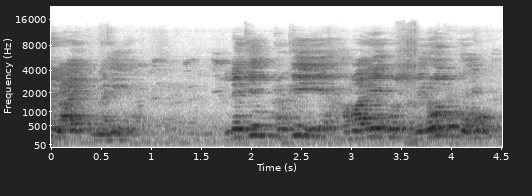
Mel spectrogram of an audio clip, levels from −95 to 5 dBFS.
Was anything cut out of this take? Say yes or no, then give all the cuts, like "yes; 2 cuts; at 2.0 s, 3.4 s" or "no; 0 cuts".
no; 0 cuts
